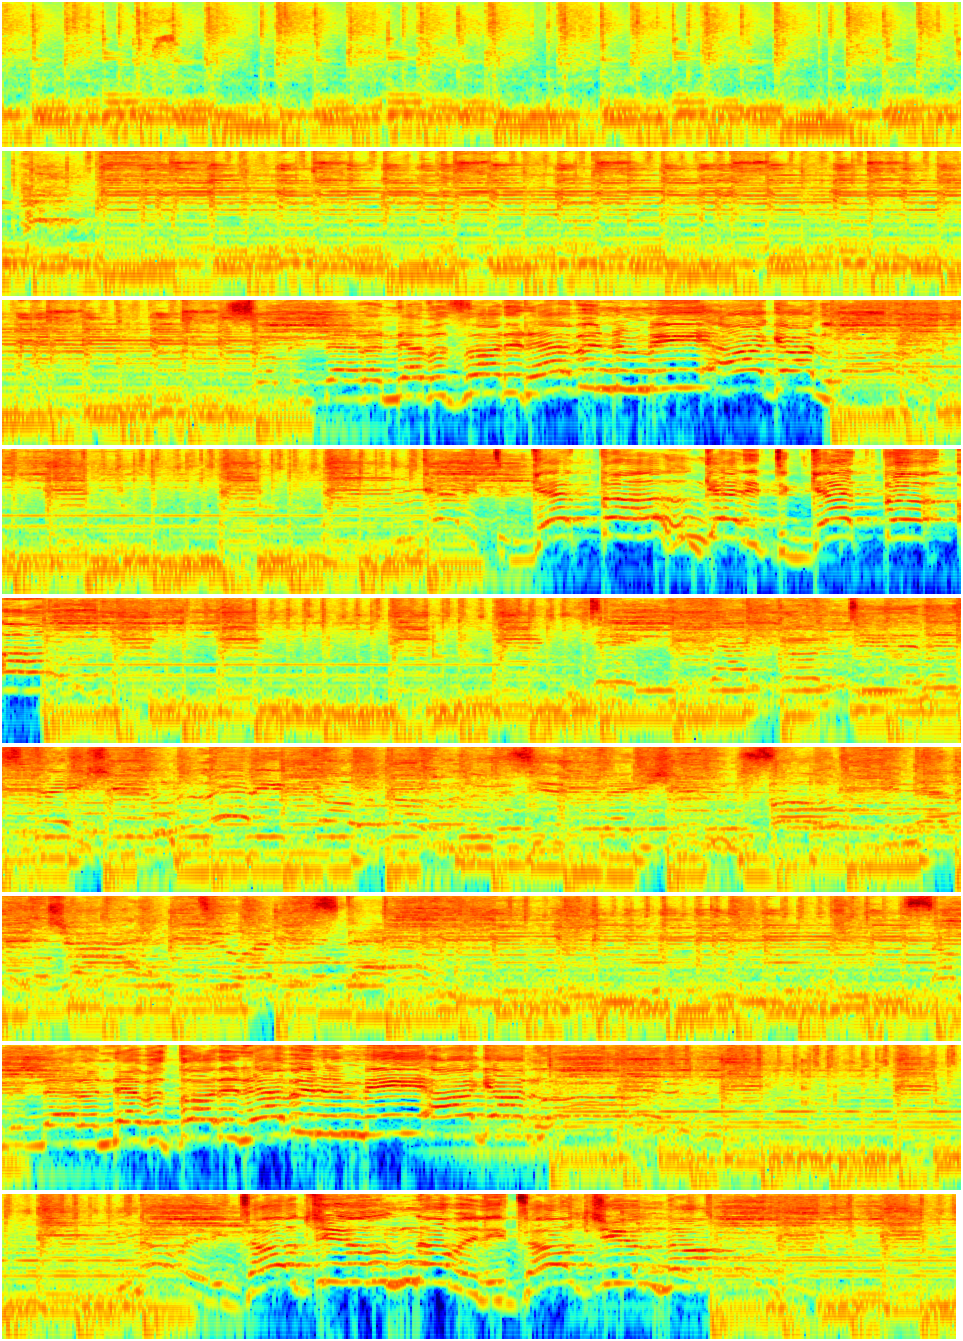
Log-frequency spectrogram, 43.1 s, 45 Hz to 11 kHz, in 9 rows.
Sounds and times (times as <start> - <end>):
Music: 0.0 - 43.1.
